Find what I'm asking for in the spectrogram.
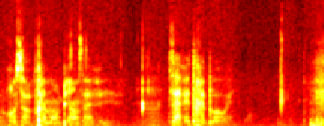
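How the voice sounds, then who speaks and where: A soft-spoken woman at a very slow pace over loud background noise. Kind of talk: role-play makeup chat, ASMR-like. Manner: soft, hushed ASMR speaking. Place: home room.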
